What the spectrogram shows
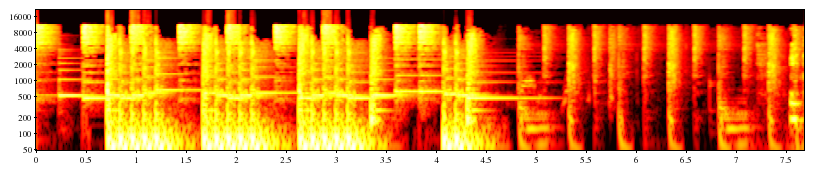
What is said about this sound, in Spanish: Esperamos que les haya gustado esta canción que estábamos escuchando.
